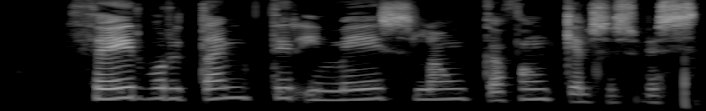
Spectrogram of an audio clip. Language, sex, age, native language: Icelandic, female, 30-39, Icelandic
